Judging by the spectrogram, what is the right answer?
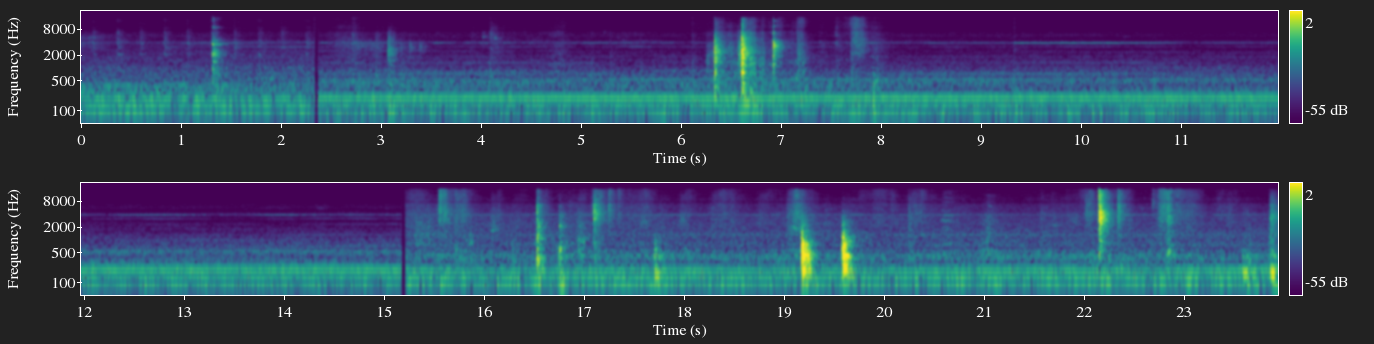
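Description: Kitchen handling sounds: a few sharp knocks and clunks of pans and dishware being set down and moved, over a steady low hum. The knocks come once at first, then in a cluster in the second half, the loudest two close together a little past the middle of that stretch.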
